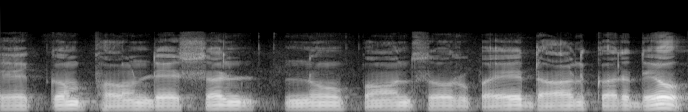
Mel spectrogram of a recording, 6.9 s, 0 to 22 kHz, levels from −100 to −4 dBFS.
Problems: none marked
